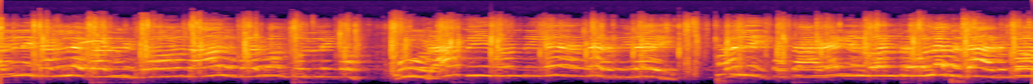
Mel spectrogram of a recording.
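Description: Children singing into microphones, their voices holding long notes, with hands clapping in a steady rhythm to keep time.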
